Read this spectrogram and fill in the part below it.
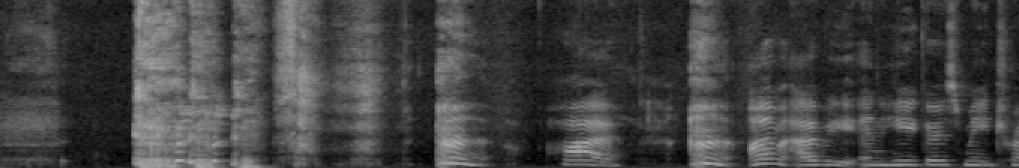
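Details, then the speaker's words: A child with a habit cough lasting five years, coughing what feels like a hundred times a minute, gives a harsh burst of coughing and throat clearing, then a rapid run of short, voiced, honking throat sounds. "I usually call for what feels like a hundred times per minute and I've been coughing for the past five years so here I go"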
